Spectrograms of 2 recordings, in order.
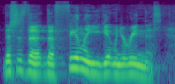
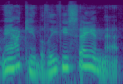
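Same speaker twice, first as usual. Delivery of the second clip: doubting listener; 4 semitones higher, 12 dB quieter than usual. Retold or imitated.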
